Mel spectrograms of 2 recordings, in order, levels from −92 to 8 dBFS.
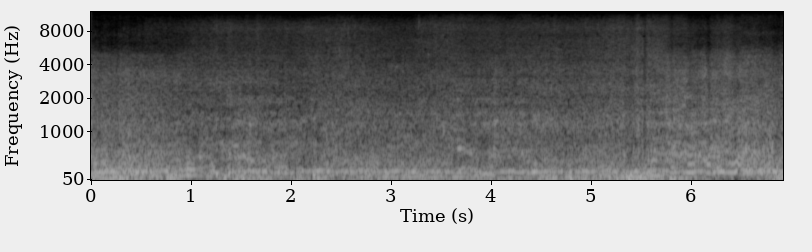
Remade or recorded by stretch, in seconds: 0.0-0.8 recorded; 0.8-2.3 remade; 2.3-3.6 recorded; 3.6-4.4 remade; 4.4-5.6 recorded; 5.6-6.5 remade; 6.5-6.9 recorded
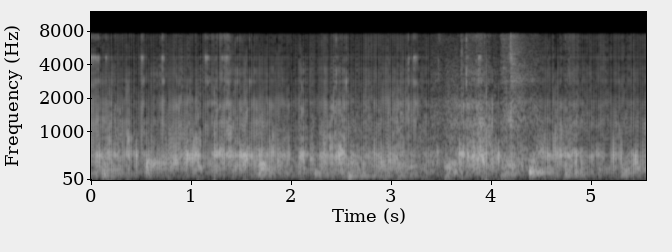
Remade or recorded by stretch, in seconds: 0.0-3.4 remade; 3.4-4.5 recorded; 4.5-5.6 remade

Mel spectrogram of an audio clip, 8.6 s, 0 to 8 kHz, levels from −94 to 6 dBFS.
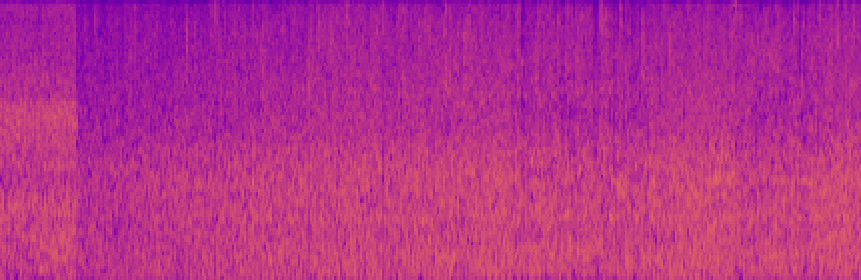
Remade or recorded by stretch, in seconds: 0.0-5.1 recorded; 5.1-6.5 remade; 6.5-7.5 recorded; 7.5-8.2 remade; 8.2-8.6 recorded

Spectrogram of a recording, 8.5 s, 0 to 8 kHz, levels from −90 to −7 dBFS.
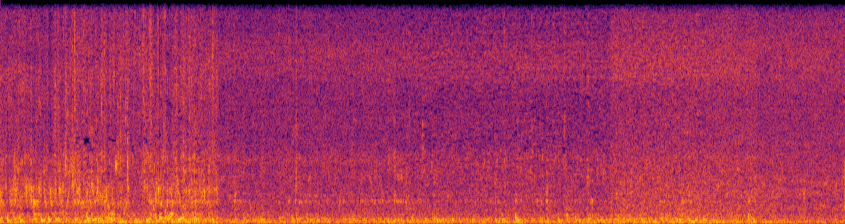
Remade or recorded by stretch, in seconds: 0.0-0.6 remade; 0.6-2.1 recorded; 2.1-4.0 remade; 4.0-7.1 recorded; 7.1-8.5 remade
